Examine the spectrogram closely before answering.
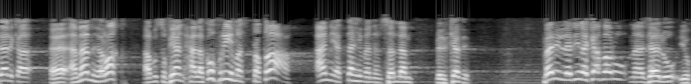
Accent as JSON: {"language": "Arabic", "country": "Egypt", "said": "هو ما زال طريح الفراش محنط عندنا في مصر"}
